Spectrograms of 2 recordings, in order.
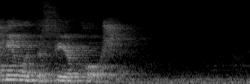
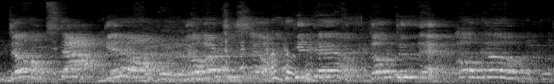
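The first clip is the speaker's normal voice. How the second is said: high, loud mock-panicked parent yelling at a kid; anxious parent yelling; 11 semitones higher, 6 dB louder, slower than usual. Playground parents shouting fearful warnings at their kids, mock-panicked yell.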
